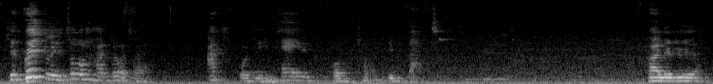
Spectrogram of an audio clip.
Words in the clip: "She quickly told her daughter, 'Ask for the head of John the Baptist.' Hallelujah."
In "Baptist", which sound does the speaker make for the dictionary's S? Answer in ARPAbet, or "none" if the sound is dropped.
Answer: none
